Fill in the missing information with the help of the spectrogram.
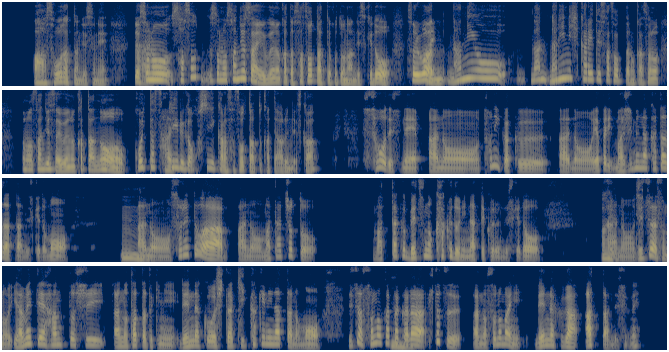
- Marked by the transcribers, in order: none
- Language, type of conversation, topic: Japanese, podcast, 偶然の出会いで人生が変わったことはありますか？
